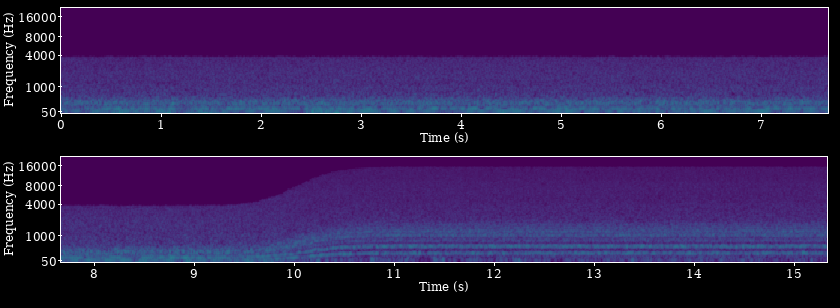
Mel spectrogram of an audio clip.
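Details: Honey bee swarm descending on a yard to fill a vacant hive box, recorded by phone in slow motion: a deep, slowed droning hum that sweeps upward in pitch into a steady, layered buzzing drone.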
